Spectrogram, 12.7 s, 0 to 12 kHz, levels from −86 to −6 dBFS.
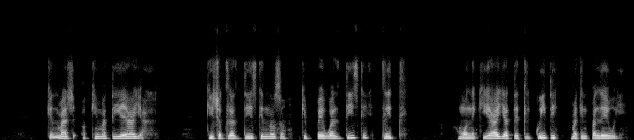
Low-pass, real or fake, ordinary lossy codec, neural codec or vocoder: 7.2 kHz; real; Opus, 32 kbps; none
